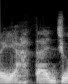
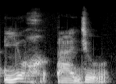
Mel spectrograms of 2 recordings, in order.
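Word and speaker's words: يُحتاج: Nah begitu ya makanya dibaca Abdul Hamid yukhtaju atau yahtaju Ustaz dibaca yukhtaju Oke jadi ini bacanya yukhtaju Ya jadi majhul ya jadi di pakainya ee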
